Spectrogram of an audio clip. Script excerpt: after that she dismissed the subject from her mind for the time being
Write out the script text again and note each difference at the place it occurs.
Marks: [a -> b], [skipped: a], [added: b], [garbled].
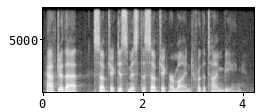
after that [she -> subject] dismissed the subject [skipped: from] her mind for the time being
